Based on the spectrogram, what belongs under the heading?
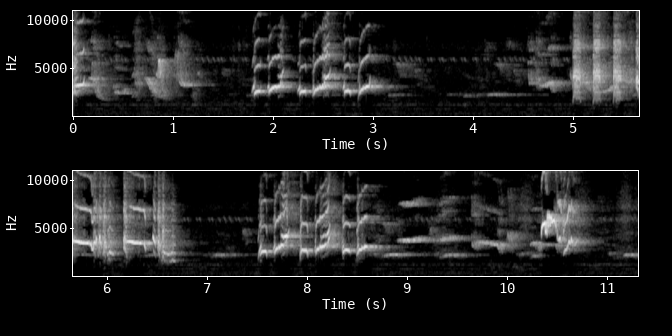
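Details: Kept Oriental magpie-robin with full, rich song played to stimulate emotion and tail opening: long bursts of rapid whistles, chattering trills and buzzy harsh notes, with short quiet gaps between phrases.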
